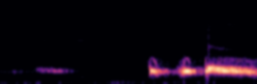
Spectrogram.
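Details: Vigorous local spotted dove: a soft, quiet coo, then a loud phrase of two quick coos leading into a long, sustained husky note.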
